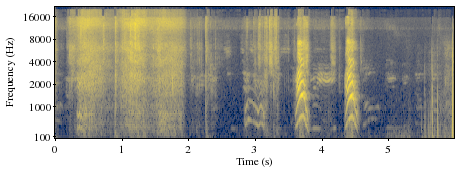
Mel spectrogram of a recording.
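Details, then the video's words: Three-month-old puppy, teething and mouthing, gives short high yelping barks indoors: one soft arched yip, then two sharp, louder yelps about a second apart, after a stretch of rustling noise. "3개월 아기강아지의 짖는소리/우는소리/이갈이/입질"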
